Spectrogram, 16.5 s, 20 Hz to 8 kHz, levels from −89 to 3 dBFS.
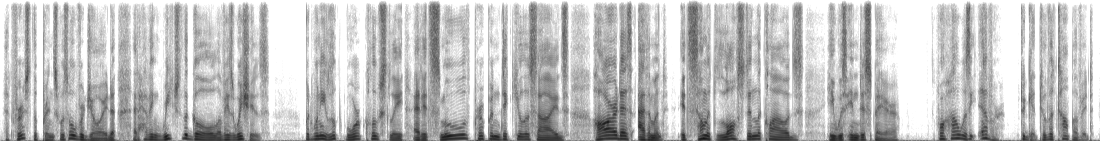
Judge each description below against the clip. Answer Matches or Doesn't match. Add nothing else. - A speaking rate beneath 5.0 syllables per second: Doesn't match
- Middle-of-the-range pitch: Doesn't match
